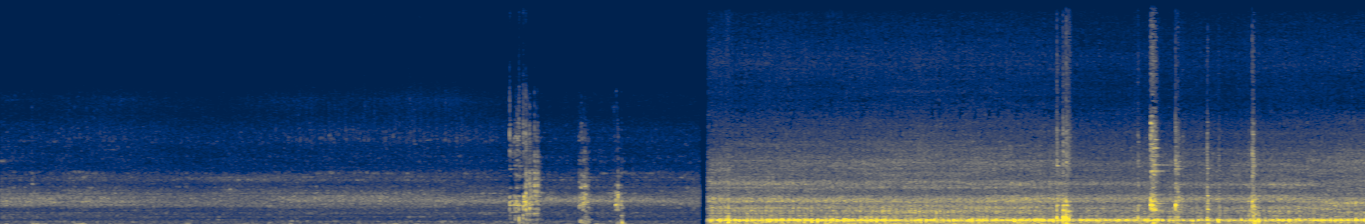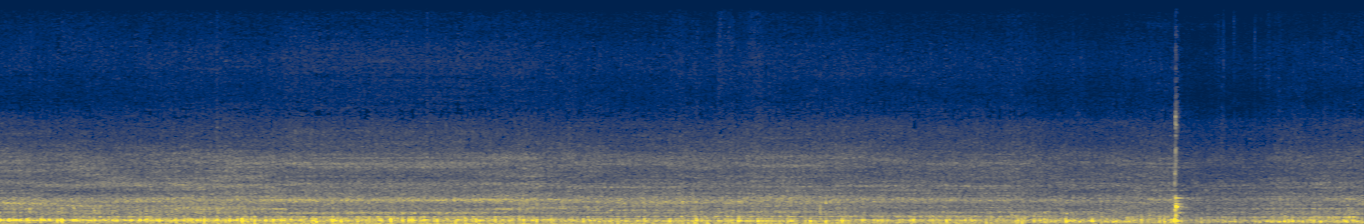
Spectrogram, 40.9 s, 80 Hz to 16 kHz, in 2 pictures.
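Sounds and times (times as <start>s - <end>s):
metal cookware clinking: 7.6s - 8.8s, 17.1s - 18.9s, 38.1s - 38.4s
kitchen machinery whirring: 7.6s - 9.6s, 10.6s - 40.9s.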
